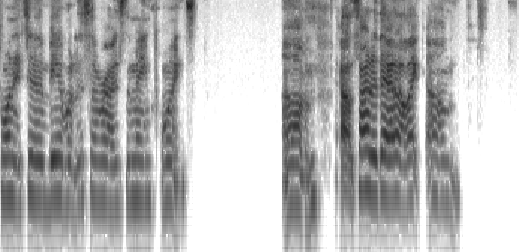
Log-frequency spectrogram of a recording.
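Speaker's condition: Cerebral palsy; would like to have it

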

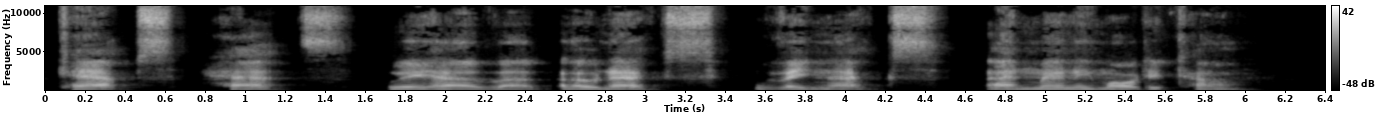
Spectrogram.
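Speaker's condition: Down syndrome; later diagnosed with autism

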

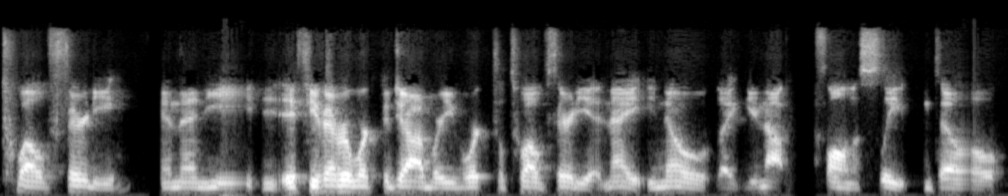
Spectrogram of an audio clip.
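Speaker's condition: No condition

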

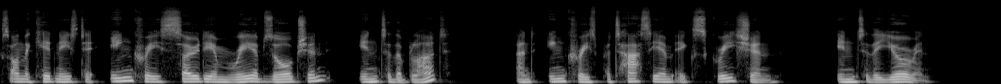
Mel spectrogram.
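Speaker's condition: No condition

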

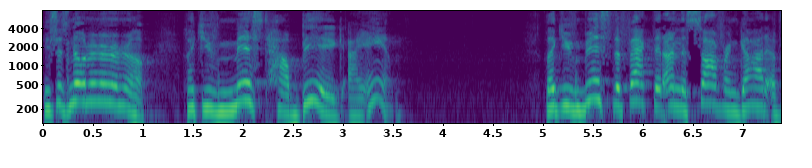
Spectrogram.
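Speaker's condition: No condition

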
